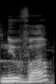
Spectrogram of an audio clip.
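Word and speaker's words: Nouveau: Oh, it's French for new. Okay, so it's just neuvo.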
